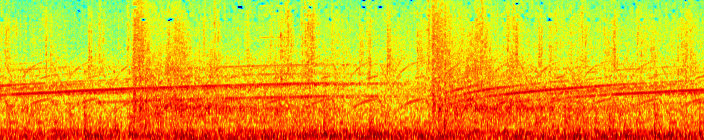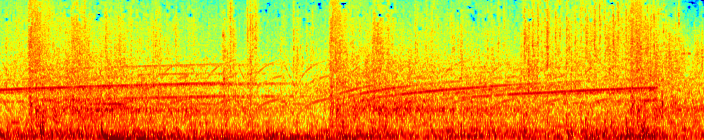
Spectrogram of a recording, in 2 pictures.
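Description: Footsteps run quickly over stone steps and paving.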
